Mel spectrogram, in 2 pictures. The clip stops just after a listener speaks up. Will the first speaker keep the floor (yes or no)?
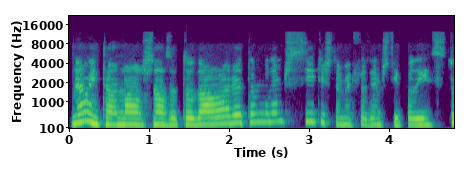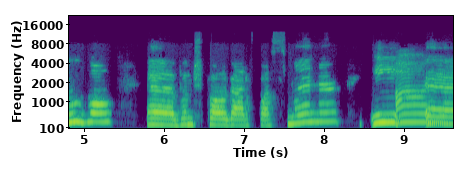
yes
